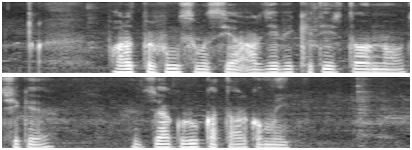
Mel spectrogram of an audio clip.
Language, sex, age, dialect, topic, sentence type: Magahi, male, 25-30, Northeastern/Surjapuri, agriculture, statement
